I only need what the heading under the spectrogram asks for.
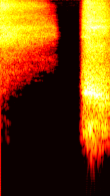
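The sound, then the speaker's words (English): A deep cleansing breath, heard as a long airy rush of air that fades out, then a short silence, then a strong, hissing breath that starts suddenly and holds. “taking one more nice, big, deep cleansing breath”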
